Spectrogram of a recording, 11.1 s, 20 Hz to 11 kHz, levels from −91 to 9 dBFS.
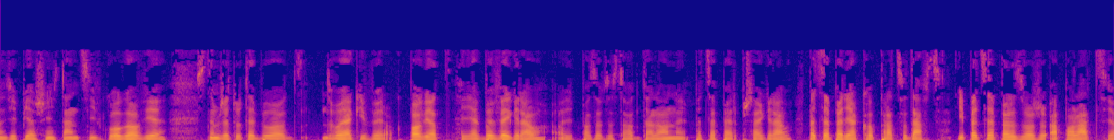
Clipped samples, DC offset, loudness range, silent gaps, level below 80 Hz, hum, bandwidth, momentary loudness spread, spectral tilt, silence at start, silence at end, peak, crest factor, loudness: under 0.1%; under 0.1%; 2 LU; none; -36 dBFS; none; 7.4 kHz; 9 LU; -7 dB/octave; 0 s; 0 s; -2 dBFS; 20 dB; -23 LUFS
